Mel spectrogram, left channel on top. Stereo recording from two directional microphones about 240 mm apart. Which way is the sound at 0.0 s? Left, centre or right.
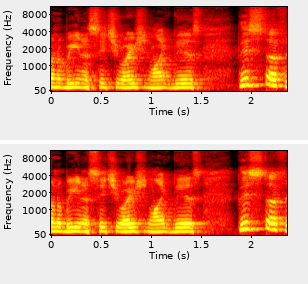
Right.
